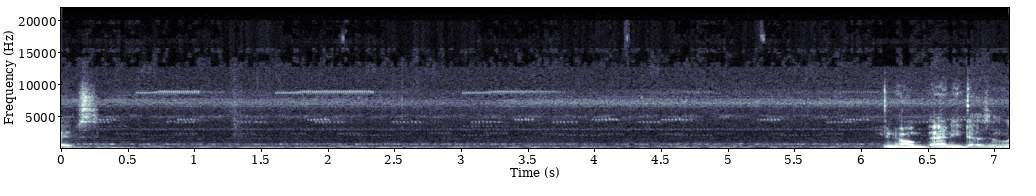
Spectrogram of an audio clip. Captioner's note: crickets chirping; tense music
